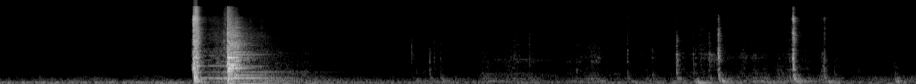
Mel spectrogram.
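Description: Benjamin Bulldog .457 big-bore air rifle, fitted with a DonnyFL Emperor moderator, fired once: a sharp report about two seconds in, followed about a third of a second later by a second loud strike that rings briefly. A few light clicks and knocks follow near the end as the rifle is handled.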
